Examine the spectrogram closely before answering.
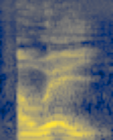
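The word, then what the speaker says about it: away: します 744 板アウェイアウェイアクセントに注意ですね後ろを強く読みます離れてとか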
